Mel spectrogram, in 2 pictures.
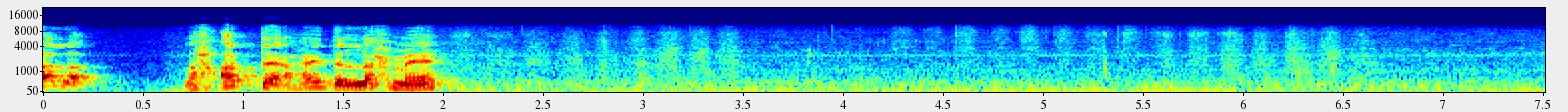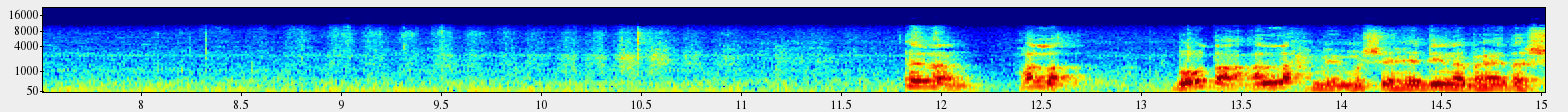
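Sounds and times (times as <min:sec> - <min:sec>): knife sawing through steak: 0:02.2 - 0:03.6, 0:04.2 - 0:06.7, 0:08.6 - 0:11.1.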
